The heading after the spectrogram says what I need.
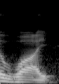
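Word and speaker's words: why: दूसरा अगर डब्ल्यू के जस्ट बाद एच है तो वहां पर भी एच को हम प्रोनाउंस नहीं करेंगे। जैसे डब्ल्यू एच वाई हम इसे पढ़ेंगे वाई।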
